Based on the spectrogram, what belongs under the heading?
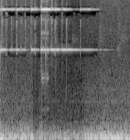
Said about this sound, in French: À l'entrée, se trouve une petite maison sans âge, à un étage, qui est la maison du garde. Sonne à la porte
